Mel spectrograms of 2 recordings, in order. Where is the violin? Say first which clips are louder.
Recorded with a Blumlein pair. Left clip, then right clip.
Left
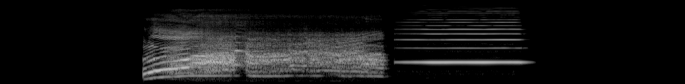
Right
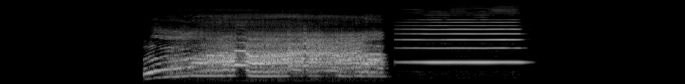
Left 2 dB; 5° right, 1.3 m.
